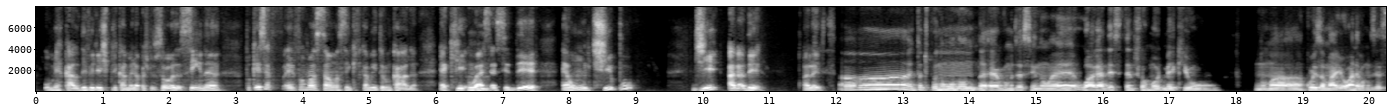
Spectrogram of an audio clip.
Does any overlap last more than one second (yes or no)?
no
